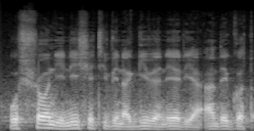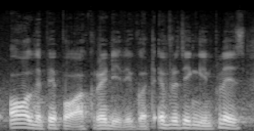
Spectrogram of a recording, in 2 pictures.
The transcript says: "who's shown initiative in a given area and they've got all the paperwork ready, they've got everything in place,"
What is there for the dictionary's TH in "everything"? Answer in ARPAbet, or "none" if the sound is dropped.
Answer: TH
